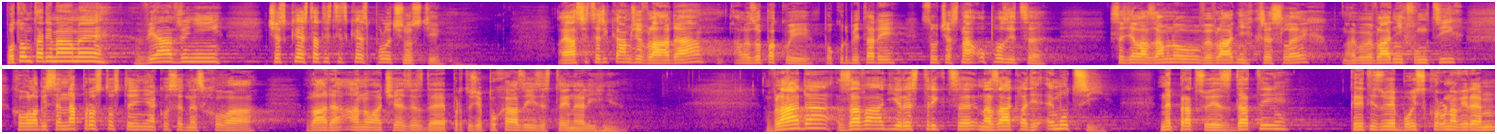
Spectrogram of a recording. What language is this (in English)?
Czech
